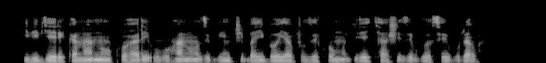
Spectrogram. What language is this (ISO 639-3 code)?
kin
